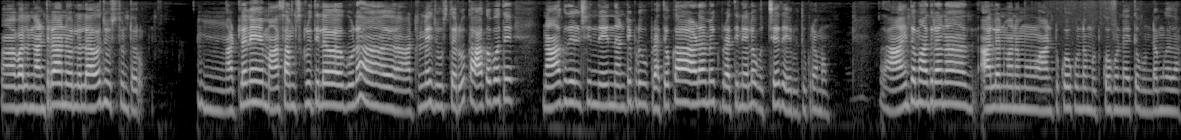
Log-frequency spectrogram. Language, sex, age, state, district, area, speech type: Telugu, female, 45-60, Telangana, Hyderabad, rural, spontaneous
